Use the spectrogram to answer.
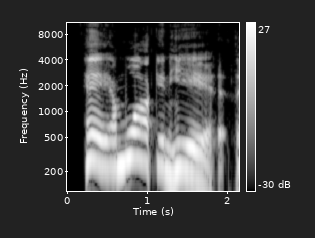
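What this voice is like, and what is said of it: Put-on New York accent. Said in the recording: “we probably should start working on our New York accents”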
